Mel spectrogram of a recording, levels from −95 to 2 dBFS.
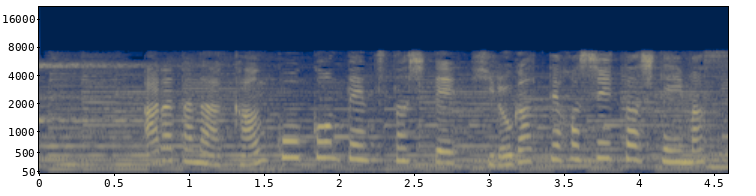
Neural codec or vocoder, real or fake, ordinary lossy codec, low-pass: none; real; none; 7.2 kHz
